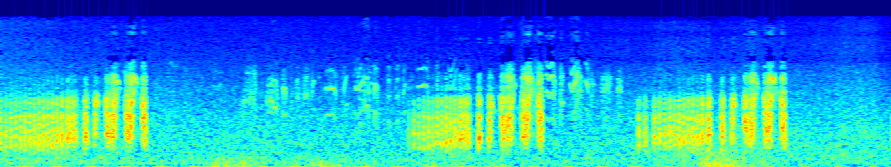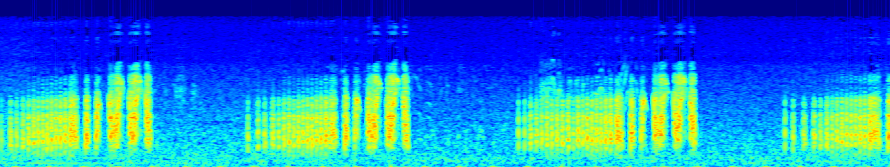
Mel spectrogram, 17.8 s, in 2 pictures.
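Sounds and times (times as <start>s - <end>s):
Painho bird calling on Graciosa in Madeira and the Azores: 0.0s - 7.9s, 8.9s - 15.9s.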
